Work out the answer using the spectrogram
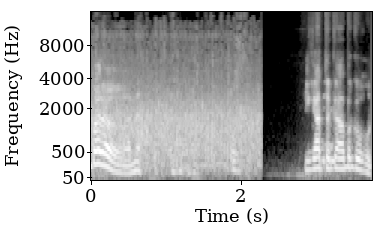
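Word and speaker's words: Perron: uh it's a and I believe it's pronounced a parin family another negative two for Drew what I didn't even hear what he said I went to with Joey Peron it's spelled the same it's Joey Peron he got the Gaba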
